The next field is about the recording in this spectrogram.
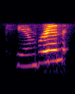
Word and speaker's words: Cambron: And you almost got it. It's Cambron.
